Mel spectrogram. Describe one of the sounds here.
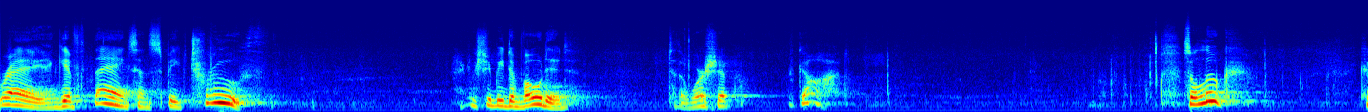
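A middle-aged man speaks with feeling through a microphone in a room with a slight echo, pausing between phrases.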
